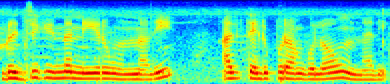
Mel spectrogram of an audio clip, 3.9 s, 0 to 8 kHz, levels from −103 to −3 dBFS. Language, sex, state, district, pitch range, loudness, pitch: Telugu, female, Telangana, Mahabubabad, 190-220 Hz, -16 LUFS, 205 Hz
